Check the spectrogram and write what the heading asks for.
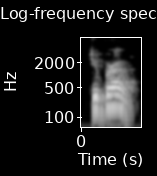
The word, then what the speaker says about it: Dubrow: Anyway, what matters most to Dubrow, is that how you pronounce it, or Dubrow? Dubrow, yeah.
